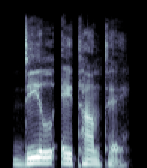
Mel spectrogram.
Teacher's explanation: And this word has three syllables. And there's kind of like a stress on that first and last syllable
